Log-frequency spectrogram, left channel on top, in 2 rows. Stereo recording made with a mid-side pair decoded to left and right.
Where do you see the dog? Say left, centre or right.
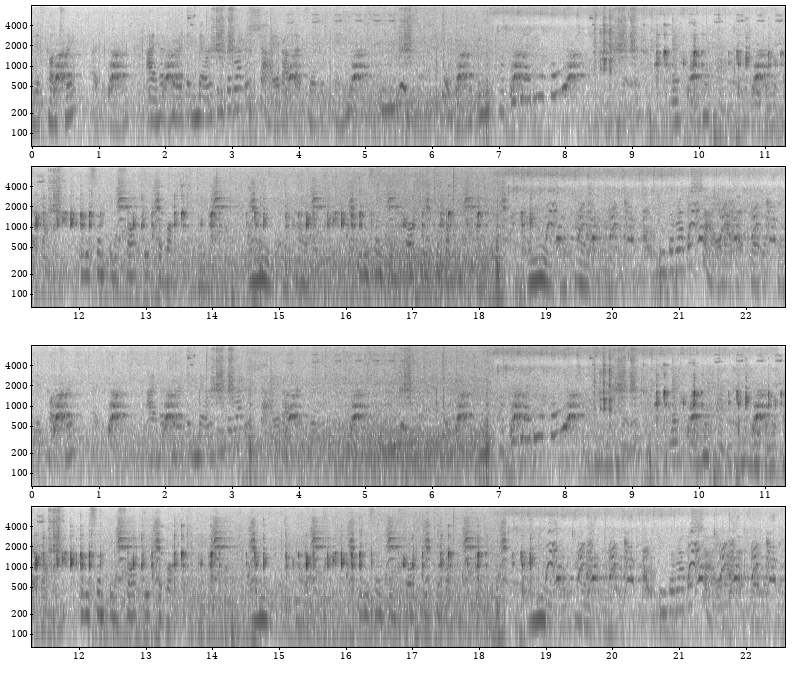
right.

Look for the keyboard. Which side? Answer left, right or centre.
right.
